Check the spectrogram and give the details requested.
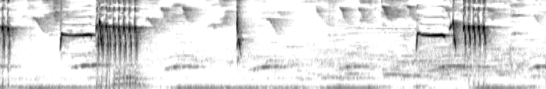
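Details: A female bar-winged prinia calls, used to stimulate young prinias to sound: high, thin notes and a quick metallic chattering burst, repeated about three seconds apart over a low pulsing hum.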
